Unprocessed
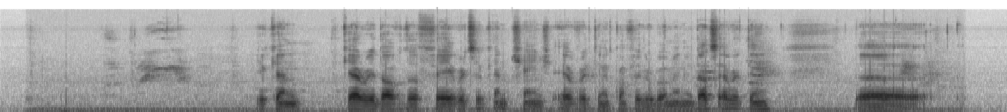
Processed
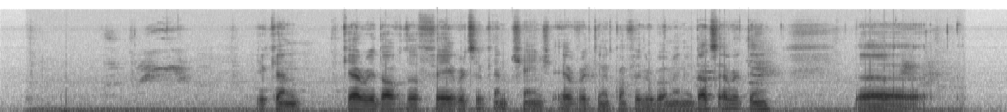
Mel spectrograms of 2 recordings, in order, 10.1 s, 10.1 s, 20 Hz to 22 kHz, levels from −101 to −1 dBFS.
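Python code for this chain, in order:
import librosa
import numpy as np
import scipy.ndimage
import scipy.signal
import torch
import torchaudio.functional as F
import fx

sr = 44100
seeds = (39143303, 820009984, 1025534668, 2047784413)

y = fx.low_shelf(x, sr, hz=160.0, db=5.0)
y = y * 10.0 ** (-3.0 / 20.0)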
